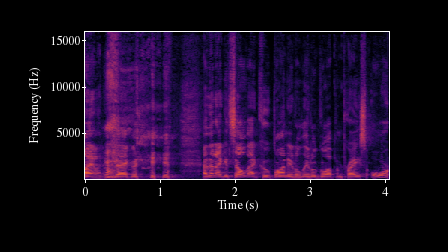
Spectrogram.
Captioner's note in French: rires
